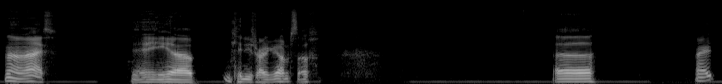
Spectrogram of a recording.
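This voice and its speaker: A man narrating a tabletop game as game master in a halting, informal, slangy way. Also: mid-range voice, a bit bright, smooth, no room sound, clean studio sound.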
